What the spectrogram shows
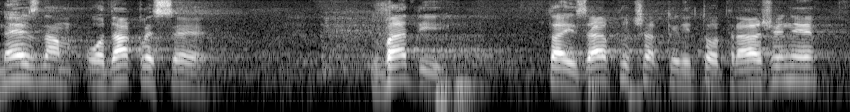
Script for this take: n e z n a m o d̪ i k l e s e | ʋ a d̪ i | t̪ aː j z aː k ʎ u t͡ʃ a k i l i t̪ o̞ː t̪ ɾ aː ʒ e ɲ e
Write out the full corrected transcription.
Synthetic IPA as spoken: n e z n a m o d̪ a k l e s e | ʋ a d̪ i | t̪ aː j z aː k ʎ u t͡ʃ a k i l i t̪ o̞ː t̪ ɾ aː ʒ e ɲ e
